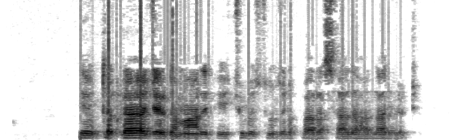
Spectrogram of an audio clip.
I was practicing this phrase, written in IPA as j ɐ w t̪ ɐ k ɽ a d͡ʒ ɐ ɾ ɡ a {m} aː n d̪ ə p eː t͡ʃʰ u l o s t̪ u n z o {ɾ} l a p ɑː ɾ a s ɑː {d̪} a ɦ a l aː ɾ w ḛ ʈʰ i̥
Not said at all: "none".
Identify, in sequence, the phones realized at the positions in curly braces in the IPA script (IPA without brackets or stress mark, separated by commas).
m, none, d̪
